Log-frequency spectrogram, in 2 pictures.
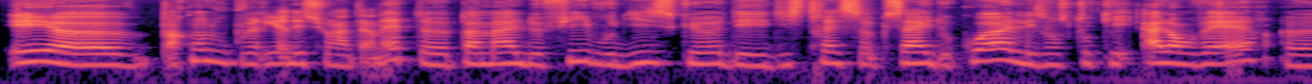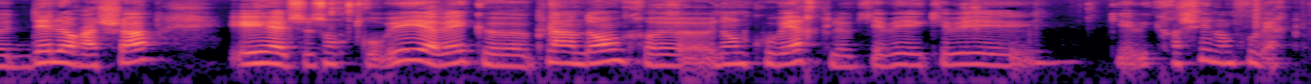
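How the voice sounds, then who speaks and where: Chatty woman vlogger, lively asides. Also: mid-range voice, a little fast. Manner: lively, talkative, many fillers and restarts; playful indignant asides. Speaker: crafting vlogger. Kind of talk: casual chatty vlog.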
